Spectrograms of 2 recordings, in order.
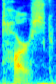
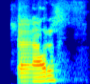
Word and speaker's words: Tarrasque: it's pronounced Tarsk because it's French, but yes, D&D also stole it and called it a Tarrasque. It's not Taras. Okay, it's not Tarask. Is not Taras.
